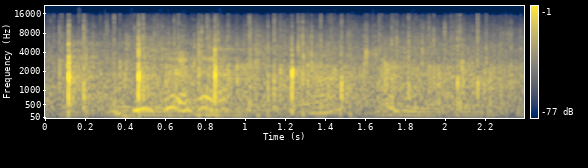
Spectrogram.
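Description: A few people at an open house clap in slow, scattered claps while voices talk over them nearby.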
